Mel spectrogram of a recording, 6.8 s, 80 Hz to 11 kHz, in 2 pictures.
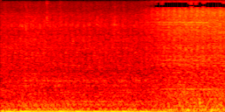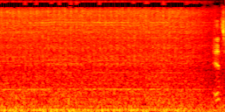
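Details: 1957 Pontiac Star Chief V8, first start after sitting at least 10 years, fed from a drip tank at the fuel filter as the fuel pump seemed not to run: deep, loud, slightly uneven fast idle, blowing mouse nest from the exhaust.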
